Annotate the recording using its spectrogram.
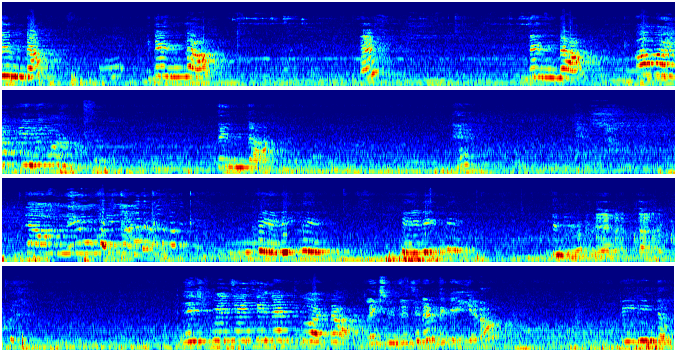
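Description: A young woman talks and laughs playfully close by.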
